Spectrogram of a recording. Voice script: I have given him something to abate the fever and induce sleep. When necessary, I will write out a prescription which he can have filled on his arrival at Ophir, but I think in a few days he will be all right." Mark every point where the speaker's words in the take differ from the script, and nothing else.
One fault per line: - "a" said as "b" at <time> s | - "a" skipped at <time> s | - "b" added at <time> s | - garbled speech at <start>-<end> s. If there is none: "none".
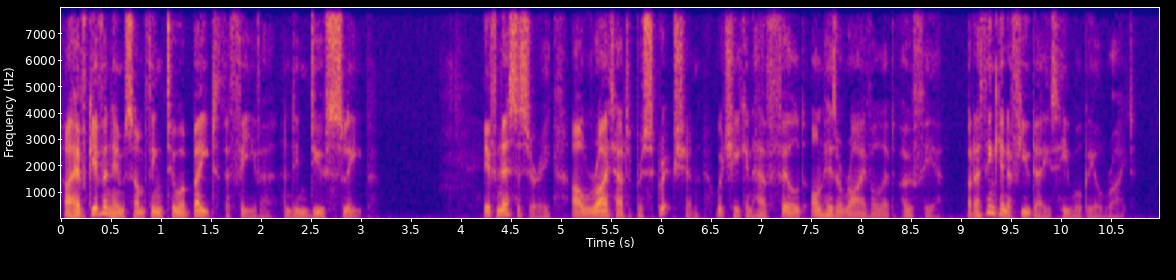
- "When" said as "If" at 4.2 s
